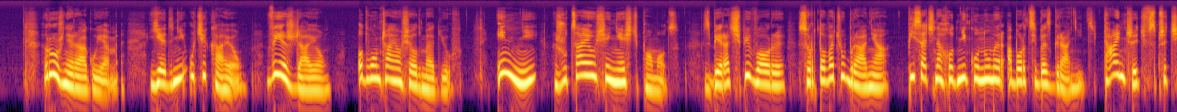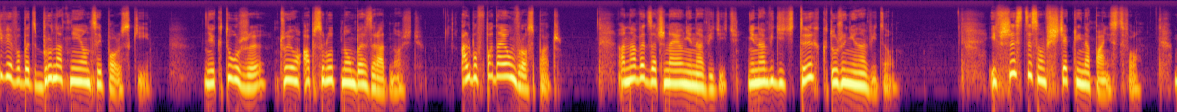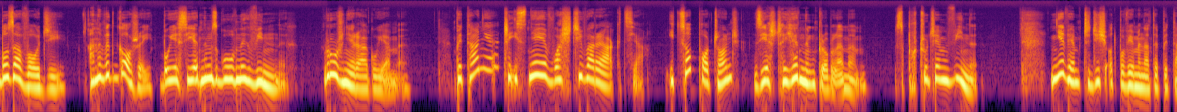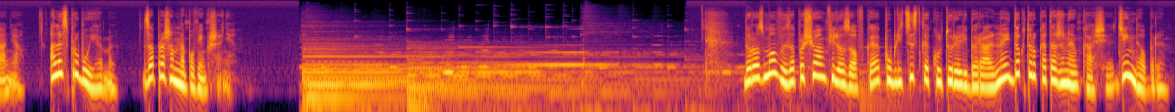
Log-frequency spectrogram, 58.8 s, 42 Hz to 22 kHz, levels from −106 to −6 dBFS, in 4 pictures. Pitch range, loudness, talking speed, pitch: 165-270 Hz, -14 LUFS, 110 wpm, 225 Hz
